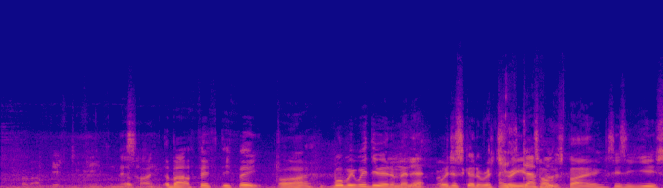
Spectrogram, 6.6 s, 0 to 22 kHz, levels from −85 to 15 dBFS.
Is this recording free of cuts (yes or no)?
yes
